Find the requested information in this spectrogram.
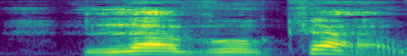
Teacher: But notice what happens in l'avocat. We don't pronounce the T.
